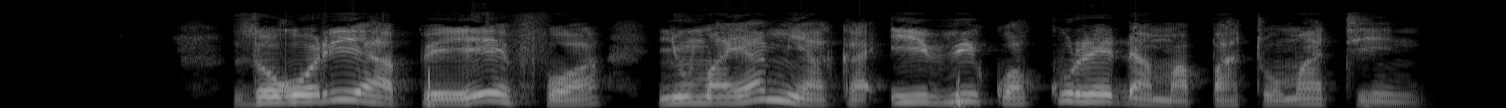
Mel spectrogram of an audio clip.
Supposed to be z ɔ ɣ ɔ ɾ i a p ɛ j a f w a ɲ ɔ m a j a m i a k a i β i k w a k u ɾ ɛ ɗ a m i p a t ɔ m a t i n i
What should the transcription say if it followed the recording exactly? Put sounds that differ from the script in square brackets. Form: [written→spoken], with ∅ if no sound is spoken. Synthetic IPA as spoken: z ɔ ɣ ɔ ɾ i a p ɛ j [a→ɛ] f w a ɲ [ɔ→u] m a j a m i a k a i β i k w a k u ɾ ɛ ɗ a m [i→a] p a t ɔ m a t i n i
